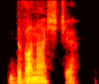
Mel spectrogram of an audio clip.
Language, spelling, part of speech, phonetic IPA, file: Polish, dwanaście, adjective, [dvãˈnaɕt͡ɕɛ], Pl-dwanaście.ogg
